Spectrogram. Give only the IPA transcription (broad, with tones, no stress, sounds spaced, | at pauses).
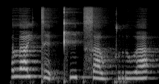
l a˥˩ j t e˨˩ ʔ kʰ i˥˩ ʔ s a˧ w k r u˦˥ a̯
